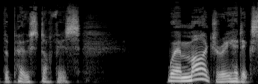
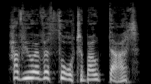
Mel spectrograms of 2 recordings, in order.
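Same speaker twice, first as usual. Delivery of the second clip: snapping; 8 semitones higher than usual. A narrator's reading. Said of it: "Missus Ball snapped".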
